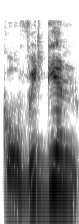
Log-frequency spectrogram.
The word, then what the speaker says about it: COVIDian: The warp speed of COVIDian response has ushered in unprecedented challenges, and the unknown unknowns are sure to occur in pharmaceutical practices. I know COVIDian, the word rhymes with comedian, but no pun is intended.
